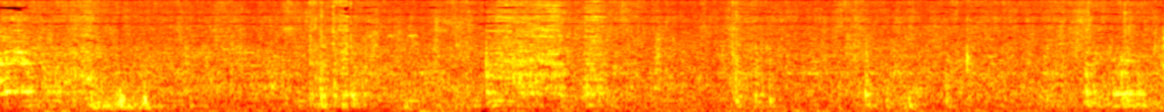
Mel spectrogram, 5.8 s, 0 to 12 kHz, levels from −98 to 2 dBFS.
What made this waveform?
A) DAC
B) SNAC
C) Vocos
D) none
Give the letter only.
D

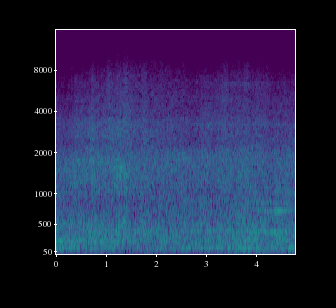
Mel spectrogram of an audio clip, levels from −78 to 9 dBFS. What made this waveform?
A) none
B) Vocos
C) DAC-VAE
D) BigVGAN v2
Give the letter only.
B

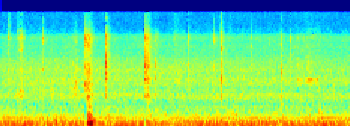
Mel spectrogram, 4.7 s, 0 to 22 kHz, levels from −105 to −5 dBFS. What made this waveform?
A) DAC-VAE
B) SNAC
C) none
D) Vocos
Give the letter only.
C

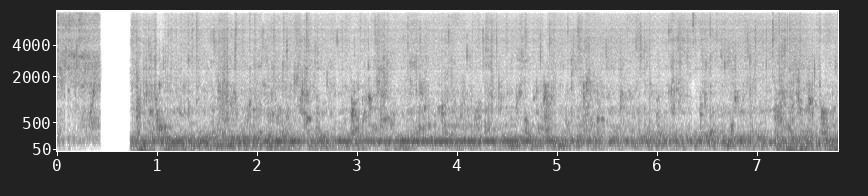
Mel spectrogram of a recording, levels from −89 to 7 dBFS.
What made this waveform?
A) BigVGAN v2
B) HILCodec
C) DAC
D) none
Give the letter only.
C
